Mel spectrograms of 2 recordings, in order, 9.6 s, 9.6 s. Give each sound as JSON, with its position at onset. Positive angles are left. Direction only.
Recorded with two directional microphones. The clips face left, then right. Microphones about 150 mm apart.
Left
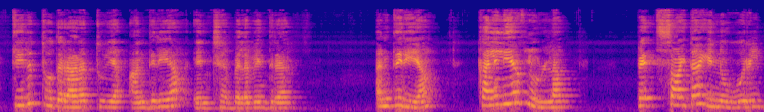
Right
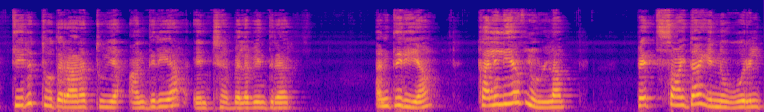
{"t": 0.1, "sound": "speech", "side_deg": -35}
{"t": 4.7, "sound": "a woman's voice", "side_deg": -35}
